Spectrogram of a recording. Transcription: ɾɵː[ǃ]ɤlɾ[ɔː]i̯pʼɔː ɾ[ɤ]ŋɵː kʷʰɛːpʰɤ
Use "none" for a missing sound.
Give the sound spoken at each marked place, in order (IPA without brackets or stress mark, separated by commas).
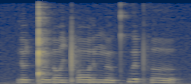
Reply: ǃ, ɔː, ɵ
